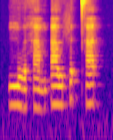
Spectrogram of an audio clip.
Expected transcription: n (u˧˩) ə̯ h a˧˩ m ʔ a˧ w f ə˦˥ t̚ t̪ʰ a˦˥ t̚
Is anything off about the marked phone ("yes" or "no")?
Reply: no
